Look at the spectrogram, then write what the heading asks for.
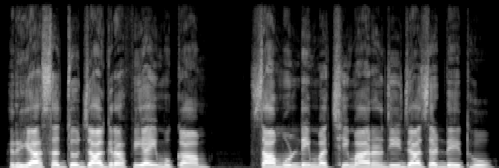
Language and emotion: Sindhi, neutral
